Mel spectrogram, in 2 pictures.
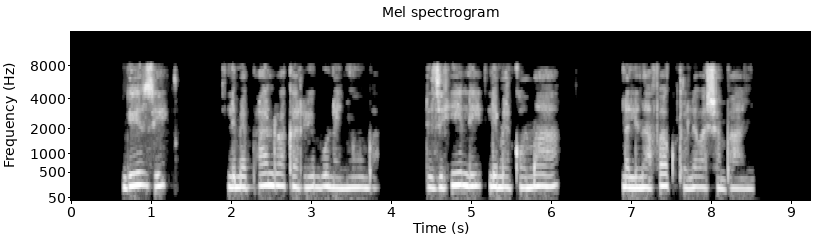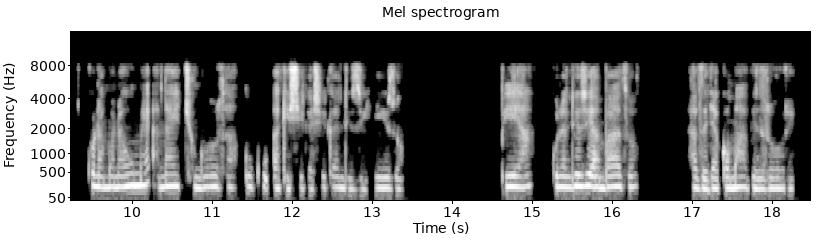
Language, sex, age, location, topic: Swahili, female, 25-35, Kisumu, agriculture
